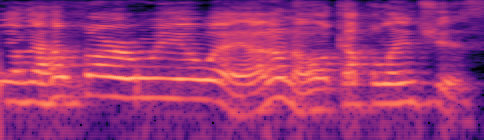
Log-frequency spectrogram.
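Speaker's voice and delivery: high, loud comic travelers; mock navigators. Mocking map-reading space travelers.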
